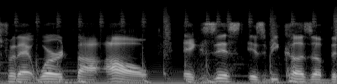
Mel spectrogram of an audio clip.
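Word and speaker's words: בעל: in the Elamite language, that word is spelled Bet Ayin Lamed, and it is pronounced Baal, or it can be pronounced Baal.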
